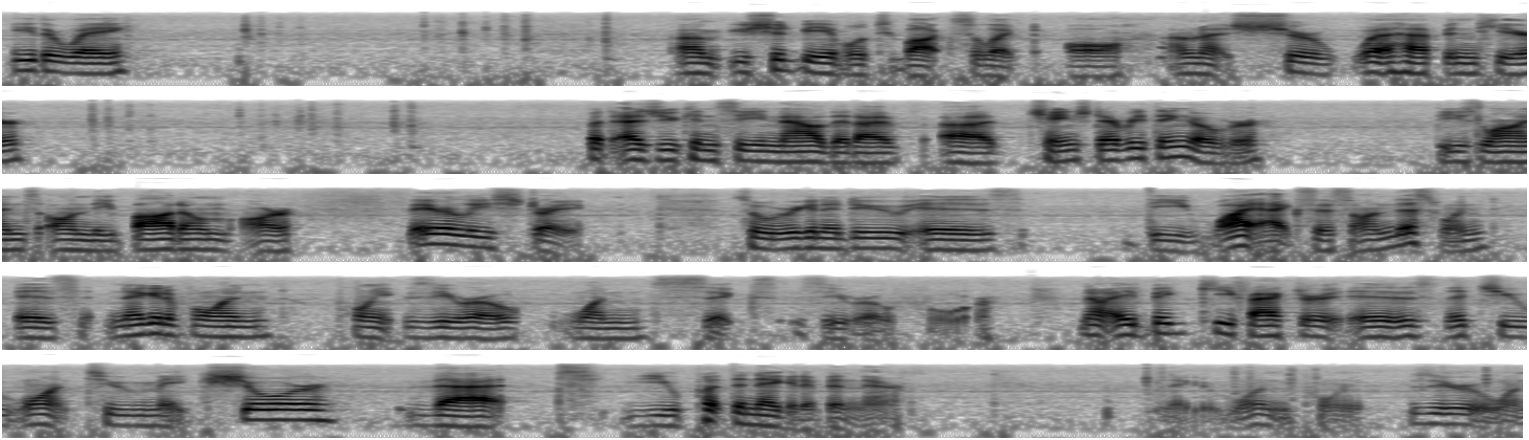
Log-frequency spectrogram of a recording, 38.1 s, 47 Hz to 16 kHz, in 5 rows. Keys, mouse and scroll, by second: 0.4-2.5 typing, 4.9 right click, 6.2 click, 7.1 click, 8.0-9.5 typing, 13.3 scroll up 1, 13.8 shift+scroll, 14.9 shift+a, 15.8 shift+middle click, 16.7-17.3 scroll down 1, 18.4 right click, 26.1 shift+middle click, 27.9 KP_4, 28.5 a, 31.2 right click, 34.3 click, 36.6-38.1 typing.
